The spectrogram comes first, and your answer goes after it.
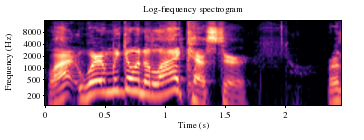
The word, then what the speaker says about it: Leicester: And second of all, thank you for pronouncing Leicester City correctly. Wait, how do people say it? How did they say it? Leicester or whatever. No, oh, Yeah, I've heard people call it Leicester. That Americans, yeah. I No. learned That's awful. in wrestling, Thank you yeah. for pronouncing it correctly, gentlemen.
